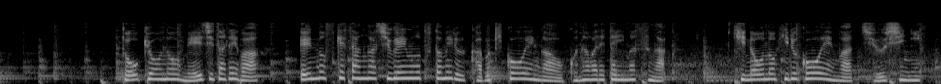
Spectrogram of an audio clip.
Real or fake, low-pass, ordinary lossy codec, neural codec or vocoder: fake; 7.2 kHz; Opus, 32 kbps; codec, 16 kHz, 16 kbps, FunCodec, trained on Chinese and English, 50 frames a second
